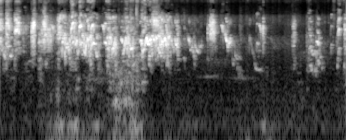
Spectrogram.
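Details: Colourful budgies chirping while they eat. Dense high warbling chatter, then scattered separate chirps, with faint low rustling.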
